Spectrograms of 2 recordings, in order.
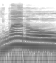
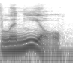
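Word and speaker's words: Leinil: name because i've heard leno lanal lionel and according to mark wade it's la neil uh and that was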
